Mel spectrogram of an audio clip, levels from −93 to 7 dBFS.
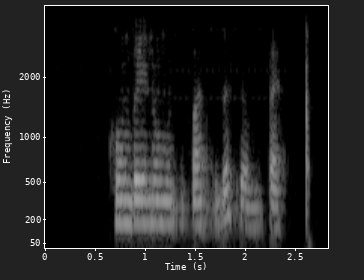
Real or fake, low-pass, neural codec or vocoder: fake; 3.6 kHz; codec, 16 kHz, 0.4 kbps, LongCat-Audio-Codec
